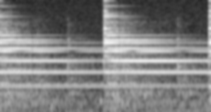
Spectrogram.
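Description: Background music of bell-like chime notes: two notes struck about a second apart, each ringing and fading.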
